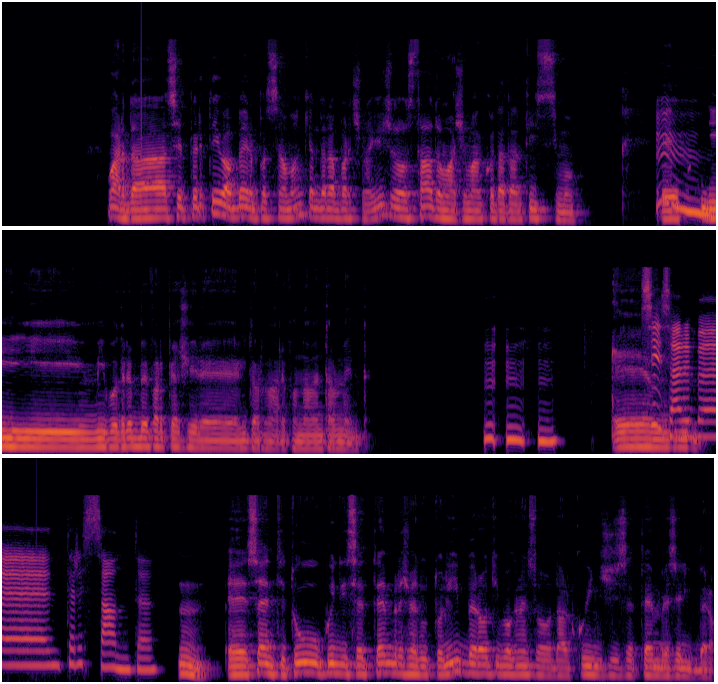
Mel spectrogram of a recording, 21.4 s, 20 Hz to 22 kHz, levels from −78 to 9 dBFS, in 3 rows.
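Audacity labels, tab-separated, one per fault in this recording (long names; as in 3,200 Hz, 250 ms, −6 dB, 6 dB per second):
1.400000	1.400000	click −11 dBFS
14.630000	14.630000	click −19 dBFS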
